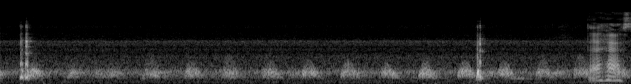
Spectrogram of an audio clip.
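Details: Fetal heartbeat on home fetal Doppler at 13 weeks 5 days of pregnancy: rapid, regular whooshing pulses about 155 a minute, with sharp bumps and crackles the mother attributes to the baby moving.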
